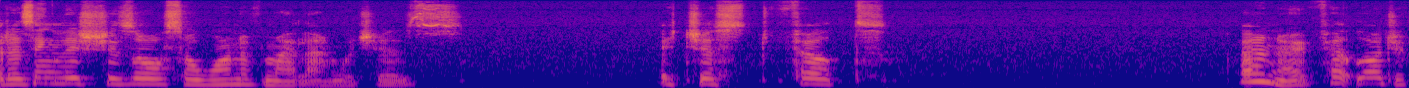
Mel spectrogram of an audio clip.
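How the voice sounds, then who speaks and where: A woman in a Swedish accent at a moderate pace, with long, frequent pauses. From Sweden. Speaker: knitting podcaster. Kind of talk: casual monologue. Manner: hesitant, many fillers.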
